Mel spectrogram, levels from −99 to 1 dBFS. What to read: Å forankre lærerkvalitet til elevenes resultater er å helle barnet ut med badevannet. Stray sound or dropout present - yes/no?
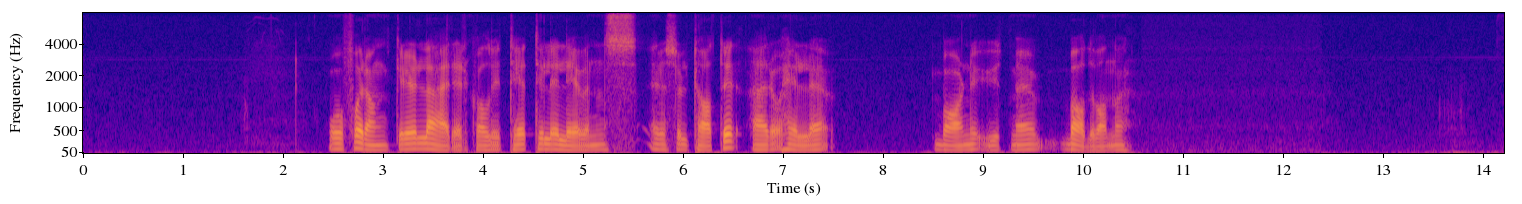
no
